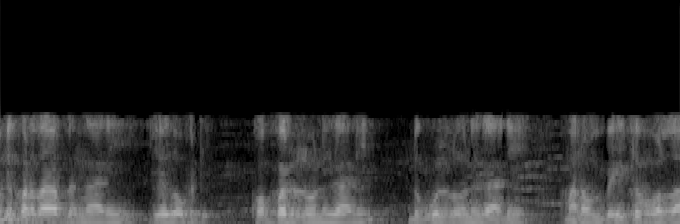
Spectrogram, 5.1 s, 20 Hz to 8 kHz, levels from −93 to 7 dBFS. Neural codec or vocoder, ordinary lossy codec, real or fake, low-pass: none; AAC, 16 kbps; real; 7.2 kHz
